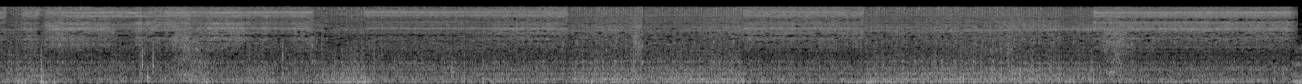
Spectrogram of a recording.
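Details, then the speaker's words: 2014 Ford F-350 that misfires or won't start after refueling, engine running: steady high hiss of suction at the EVAP purge valve port; purge valve stuck open and leaking vacuum. "si sientes cuando le pones aquí lewis sientes la succión que lo está jalando esta válvula ya no sirve se queda abierta"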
